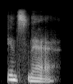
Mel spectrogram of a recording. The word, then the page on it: ensnare: Indian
